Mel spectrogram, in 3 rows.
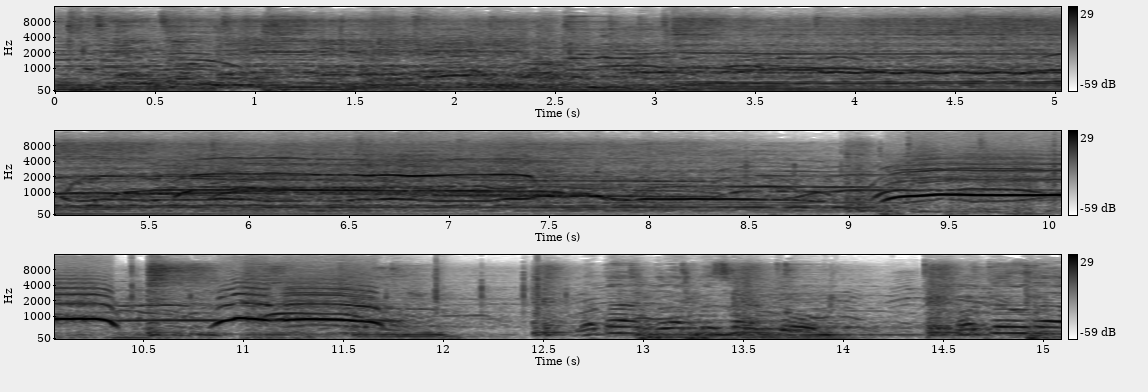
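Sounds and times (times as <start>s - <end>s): man singing: 0.0s - 7.0s, 12.7s - 15.0s
live pop band: 0.0s - 15.0s.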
